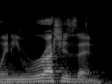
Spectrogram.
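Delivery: usual speaking voice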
